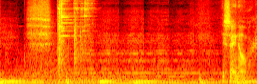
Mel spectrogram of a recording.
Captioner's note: knife clanking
